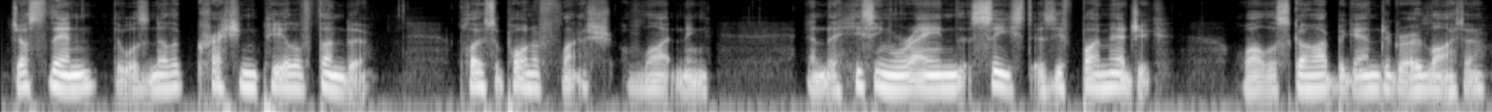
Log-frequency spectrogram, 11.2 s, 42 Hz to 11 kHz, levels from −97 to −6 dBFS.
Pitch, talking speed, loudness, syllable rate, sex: 140 Hz, 165 wpm, -19 LUFS, 5.0 syllables/s, male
